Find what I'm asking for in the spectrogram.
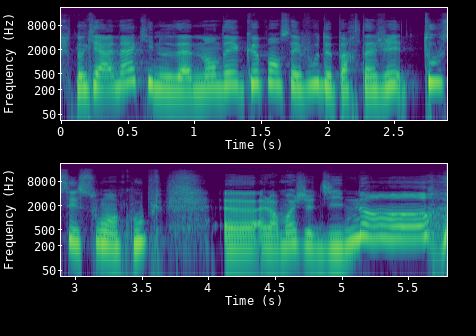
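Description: Using an ordinary speaking voice, a woman talks at a fairly quick pace in a fairly high pitch. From France, Brittany. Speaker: podcast co-host. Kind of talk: casual chat.

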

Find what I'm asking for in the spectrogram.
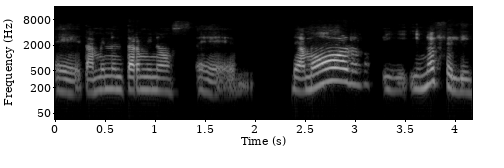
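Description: A woman with an Argentine accent, fairly low in pitch, with ordinary pitch variation. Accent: Argentine Spanish (voseo). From Argentina, southern Patagonia. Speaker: tarot reader. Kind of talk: interview conversation. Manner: halting with many repetitions.

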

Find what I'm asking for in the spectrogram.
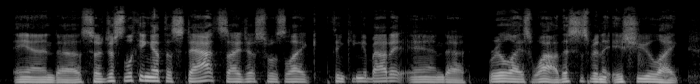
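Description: An ordinary speaking voice from a man at a fairly quick pace with ordinary pitch variation. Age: 40s. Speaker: author and ministry director. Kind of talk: interview.

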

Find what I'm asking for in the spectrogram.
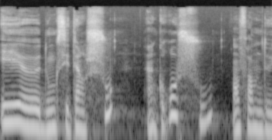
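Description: Fairly low in pitch, a woman speaks in an ordinary speaking voice. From Normandy, France. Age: 30s. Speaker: web writer and Instagram coach. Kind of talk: casual interview chat. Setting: in person recording in Lille.

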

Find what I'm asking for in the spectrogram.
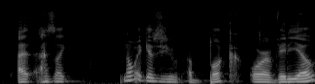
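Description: On a very clean recording with a silent background, a man speaks with an American accent. His pitch is medium. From New Jersey, US East Coast. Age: 50s. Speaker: podcast host and wine auctioneer. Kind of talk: casual chat. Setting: studio.

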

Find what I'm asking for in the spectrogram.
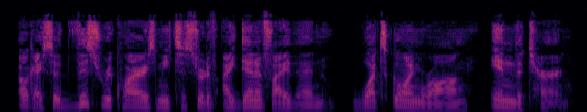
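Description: A plain, everyday voice with lively intonation, recorded dry and close with no echo against a quiet background. The pace is fairly slow, with hardly any pauses. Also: man, fairly high pitch for a man. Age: 50s. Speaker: podcast co-host. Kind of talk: casual chat.

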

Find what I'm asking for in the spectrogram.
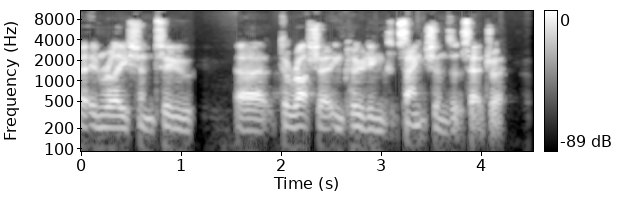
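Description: A man speaks in an English accent at a fairly slow pace. The background is quiet. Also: dry, close sound with no echo. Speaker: retired army officer. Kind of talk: news interview.

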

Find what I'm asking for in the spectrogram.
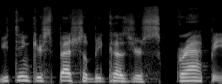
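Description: Here a man does a put-on character voice at a fairly high pitch. The recording is very clean, with a silent background. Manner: menacing.

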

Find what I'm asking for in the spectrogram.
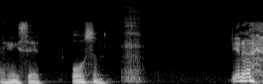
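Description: Speaking with an Australian accent, a man moves at a fairly quick pace. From Melbourne, Australia. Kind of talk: casual interview.

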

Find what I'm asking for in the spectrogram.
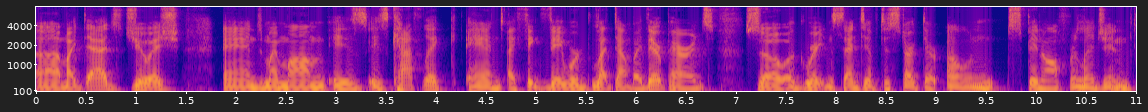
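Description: In an ordinary speaking voice with an American accent, a man talks at a fairly slow pace and a fairly low pitch with ordinary pitch variation. His loudness stays very even, and the recording is very clean with a silent background. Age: 30s. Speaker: comedian. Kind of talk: casual chat.

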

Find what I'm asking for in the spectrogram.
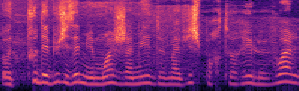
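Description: Noticeable background noise sits behind a woman's voice. She talks at a fairly quick pace with a medium pitch. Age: 30s. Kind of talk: interview testimony.

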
